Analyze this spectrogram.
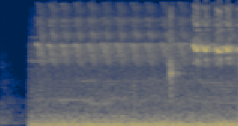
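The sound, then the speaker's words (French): Birds chirp near a primary school. A steady low outdoor hiss begins after a short silence, and a few faint, high chirps rise over it near the end. “Les oiseaux qui chantent aux abords de l'école d'Uvalde ne suffisent pas à faire oublier la tragédie.”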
